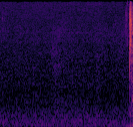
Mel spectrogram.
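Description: Faint, steady room tone, a low hiss with no distinct events, in a pause between lines of dialogue; a voice begins right at the very end.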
